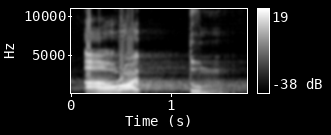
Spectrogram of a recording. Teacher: ro-nya langsung masuk ataupun dileburkan ke dalam huruf ta dan masuknya adalah kamil tanpa tersisa daripada makhraj dal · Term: idgham mutajanisen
